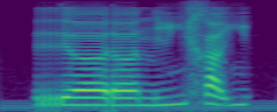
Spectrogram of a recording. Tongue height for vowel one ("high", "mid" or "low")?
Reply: low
